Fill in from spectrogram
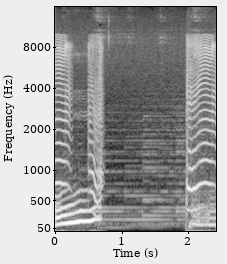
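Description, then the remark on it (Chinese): Cartoonish fart sounds from Little Red Riding Hood as she picks flowers by the roadside: three loud, buzzy bursts with bending, squeaky pitch, joined by a quieter low drone in the middle, with no talking over them. “他走啊走的路上遇到了在路边边放屁边摘花的小红帽。”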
